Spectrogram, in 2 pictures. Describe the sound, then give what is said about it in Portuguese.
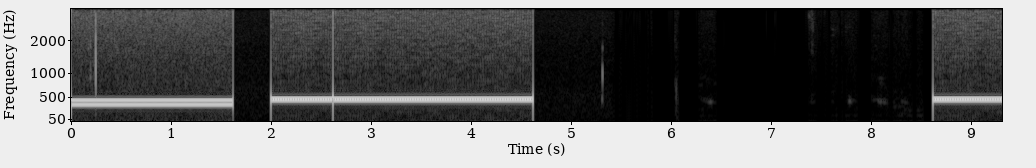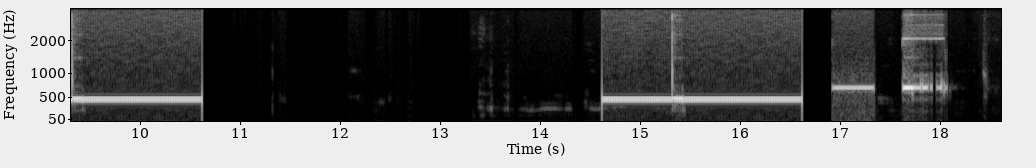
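A telephone ringback tone repeats while a call is being transferred: steady, low-pitched electronic bursts about two seconds long separated by longer silences, four rings in all with no answer, followed by a few short, higher beeps at the end. “Aí eu vou transferir para o Vitor.”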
